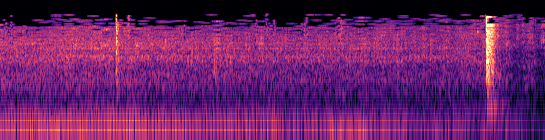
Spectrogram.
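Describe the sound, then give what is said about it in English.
Jeep driving on scoured beach terrain near the coast, its engine a steady low rumble that eases off toward the end as it comes to a stop, with a sharp knock shortly before the close. “Stop where you can without getting the vehicle stuck, okay?”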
